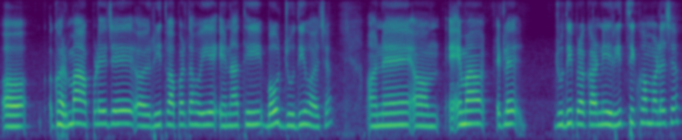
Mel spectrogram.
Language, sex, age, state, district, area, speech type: Gujarati, female, 18-30, Gujarat, Ahmedabad, urban, spontaneous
